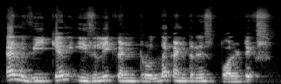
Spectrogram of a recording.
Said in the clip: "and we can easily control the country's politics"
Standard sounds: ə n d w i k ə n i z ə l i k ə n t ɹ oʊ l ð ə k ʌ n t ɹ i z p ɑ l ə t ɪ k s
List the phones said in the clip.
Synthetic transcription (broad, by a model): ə n d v i k ə n i z ə l i k ə n t ɹ oʊ l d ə k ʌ n t ɹ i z p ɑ l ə t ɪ k s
